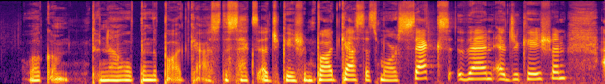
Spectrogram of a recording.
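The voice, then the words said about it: Sultry, seductive bedroom voice. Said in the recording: “bedroom voice”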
